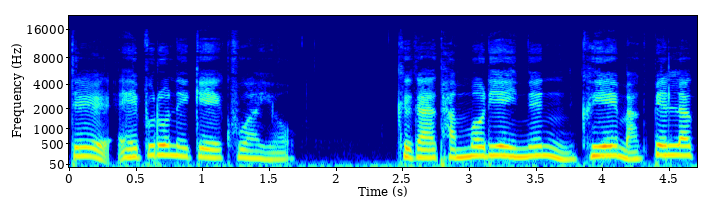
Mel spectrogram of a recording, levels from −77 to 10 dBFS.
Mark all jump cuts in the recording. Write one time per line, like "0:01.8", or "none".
0:02.8

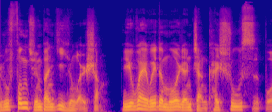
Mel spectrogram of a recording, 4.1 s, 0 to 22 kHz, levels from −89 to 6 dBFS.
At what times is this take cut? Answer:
0:01.7

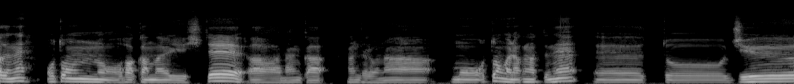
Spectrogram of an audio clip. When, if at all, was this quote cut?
0:03.4

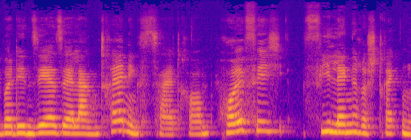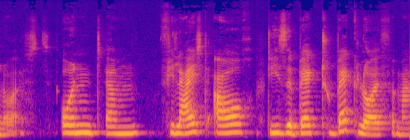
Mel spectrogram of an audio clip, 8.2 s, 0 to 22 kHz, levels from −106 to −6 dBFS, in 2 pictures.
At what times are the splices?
0:02.2
0:04.7
0:05.7
0:06.7

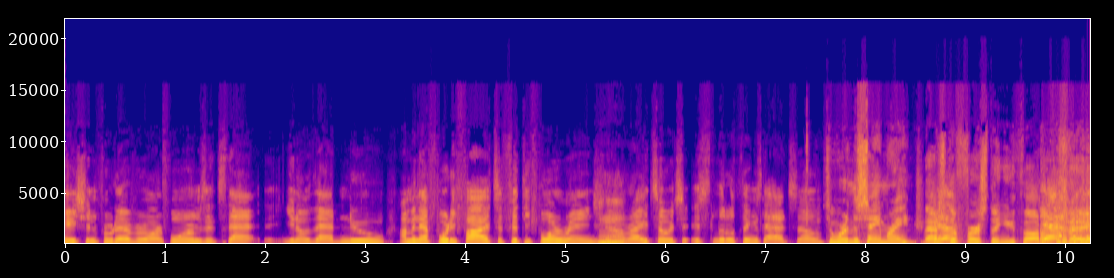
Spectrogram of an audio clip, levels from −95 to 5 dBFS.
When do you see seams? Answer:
0:01.0
0:03.3
0:07.0

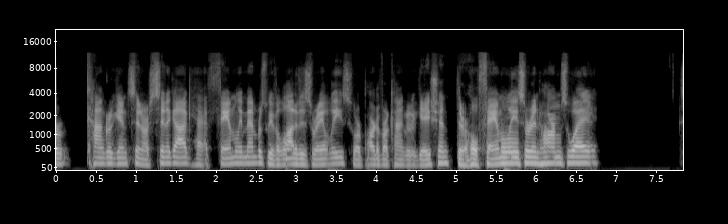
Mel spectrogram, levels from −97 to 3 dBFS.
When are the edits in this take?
0:05.0

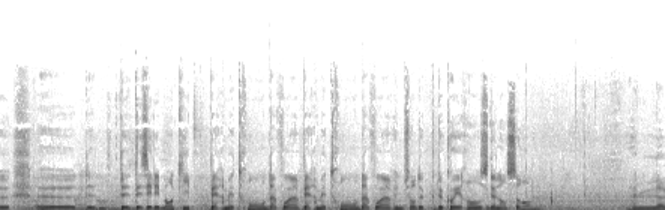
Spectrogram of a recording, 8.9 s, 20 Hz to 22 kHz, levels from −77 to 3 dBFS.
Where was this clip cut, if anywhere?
0:04.0
0:06.5

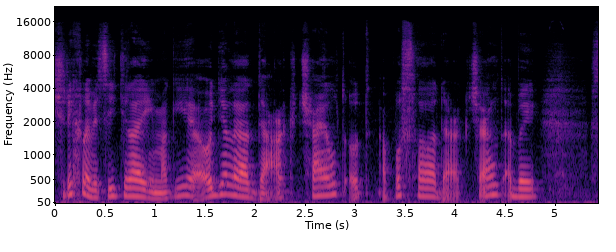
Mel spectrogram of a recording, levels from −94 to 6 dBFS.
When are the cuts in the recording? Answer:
0:03.2

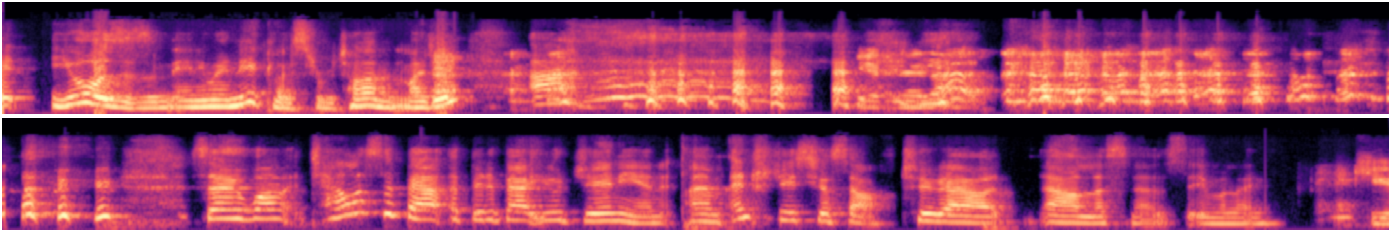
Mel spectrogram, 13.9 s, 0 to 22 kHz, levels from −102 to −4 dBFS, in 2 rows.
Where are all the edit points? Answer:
none

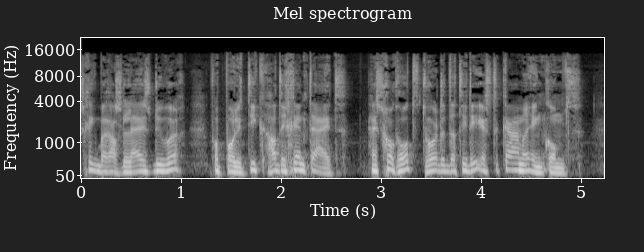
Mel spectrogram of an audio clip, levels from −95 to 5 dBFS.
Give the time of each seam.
0:02.7
0:03.1
0:03.4

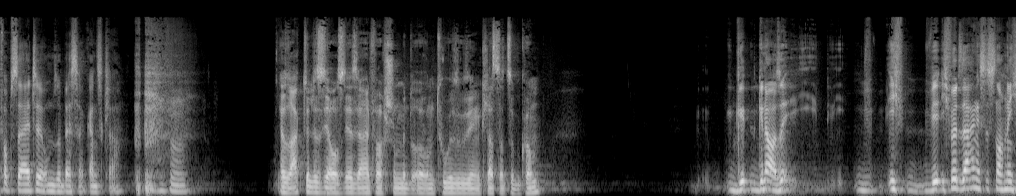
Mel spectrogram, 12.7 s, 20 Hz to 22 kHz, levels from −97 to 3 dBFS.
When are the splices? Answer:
none

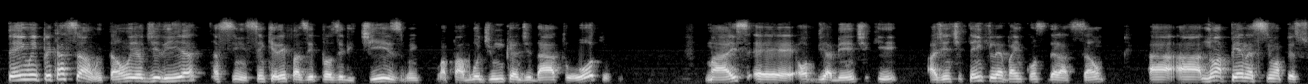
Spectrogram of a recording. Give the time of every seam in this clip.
none

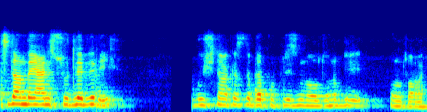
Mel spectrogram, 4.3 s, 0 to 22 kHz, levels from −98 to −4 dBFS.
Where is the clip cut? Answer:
0:01.0
0:01.9
0:02.5

